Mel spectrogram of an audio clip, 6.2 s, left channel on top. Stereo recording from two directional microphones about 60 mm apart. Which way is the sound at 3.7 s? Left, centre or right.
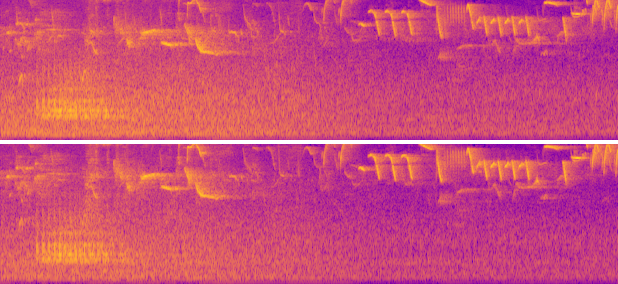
Right.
